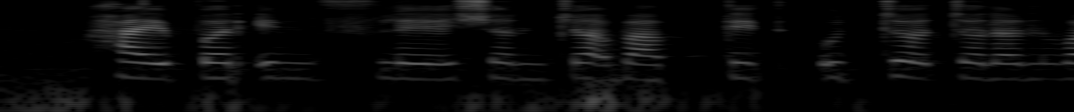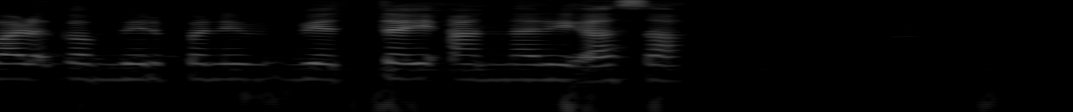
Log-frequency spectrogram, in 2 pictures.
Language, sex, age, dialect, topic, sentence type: Marathi, female, 31-35, Southern Konkan, banking, statement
